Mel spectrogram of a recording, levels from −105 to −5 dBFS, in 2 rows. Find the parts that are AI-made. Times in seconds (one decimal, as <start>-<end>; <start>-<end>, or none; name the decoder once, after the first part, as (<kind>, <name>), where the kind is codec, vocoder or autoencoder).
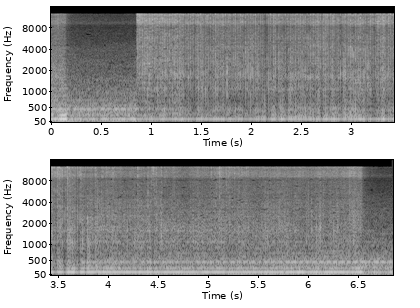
1.3-3.9 (codec, SNAC)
